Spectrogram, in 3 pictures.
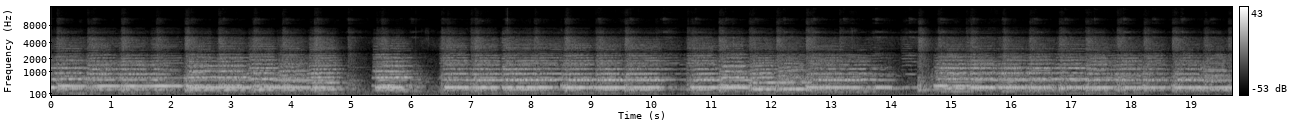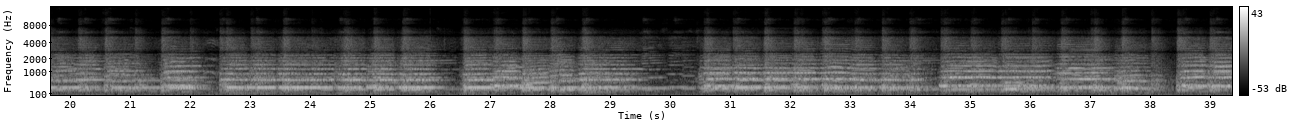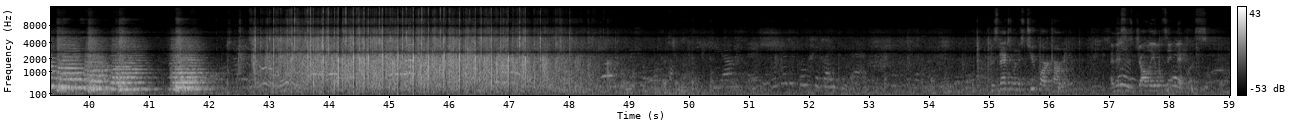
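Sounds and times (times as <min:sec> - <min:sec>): concert band playing: 0:00.0 - 0:48.7.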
